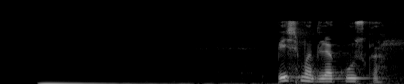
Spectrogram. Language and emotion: Russian, neutral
